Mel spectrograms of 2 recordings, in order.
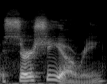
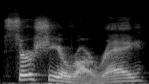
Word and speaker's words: certiorari: i came across no less than seven different pronunciations we have certiori we have certio rai we have certiorari certiorari certiorari certiorari and certiararay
